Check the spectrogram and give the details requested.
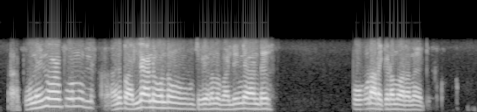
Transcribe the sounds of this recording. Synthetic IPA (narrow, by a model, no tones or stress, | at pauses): a̰pːuɳːeikːɨoɻɐpːuonːuilːɐa̰nɨp̬ɐlːeaːɳɖɨko̞ɳɖɨt͡ɕejːɐɳ̃menːɨpɐlːiindeaɳɖɨ | po̞ːɽɐɽɐkʲːɐɳɐmenːɨpɐrɐjnːɐjiʈːɨ̥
